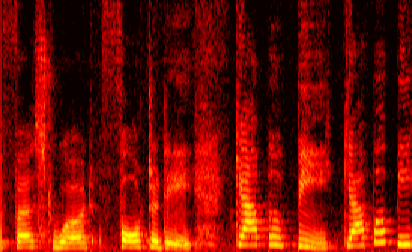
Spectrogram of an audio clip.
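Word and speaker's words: cap-à-pie: कैन यू सी, इसका pronunciation हो जाता है कैपरपी, इवन दो हम पाई लिख रहे हैं, बट वी are going to be pronouncing it एज कैपरपी।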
